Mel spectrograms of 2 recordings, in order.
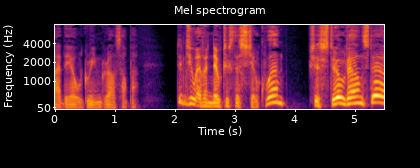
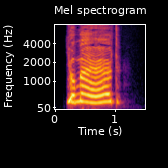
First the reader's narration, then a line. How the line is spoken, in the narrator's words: cried the earthworm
